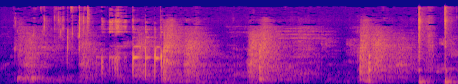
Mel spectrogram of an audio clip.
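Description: A steel bowl clinking and rattling as peeled garlic cloves are tipped out of it onto a stone grinding slab, then handled. Near the end, two sharp knocks as a stone pestle starts crushing the garlic on the slab.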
